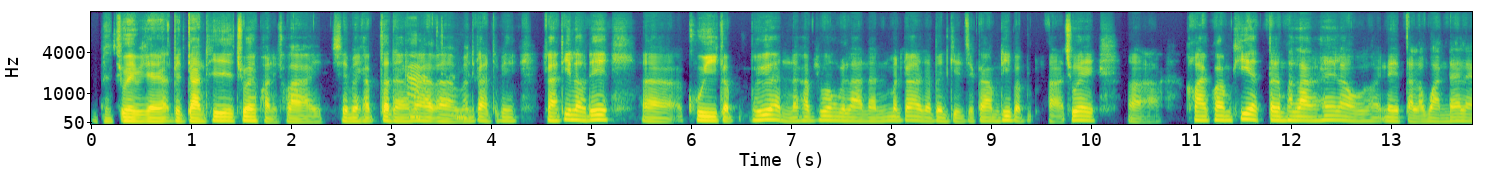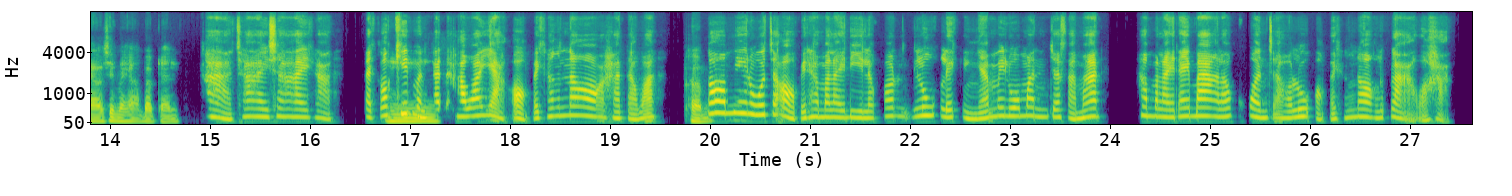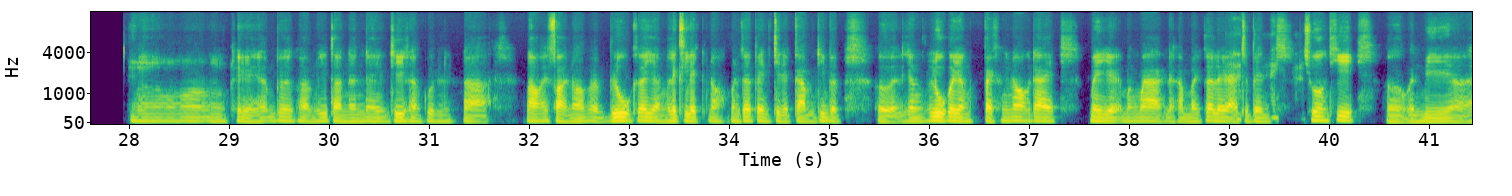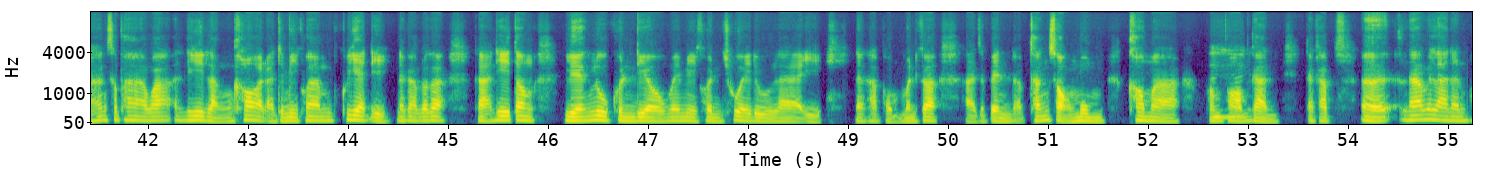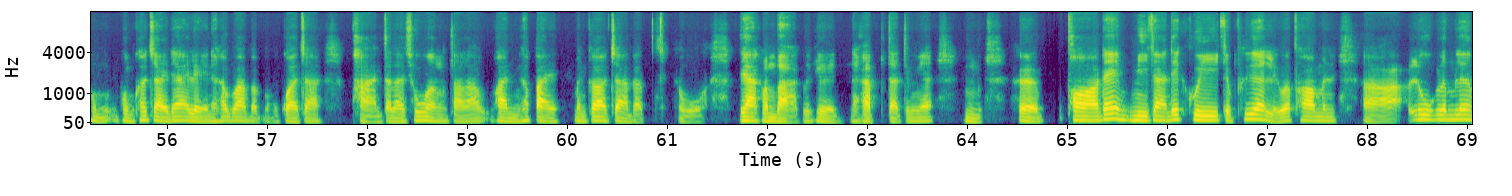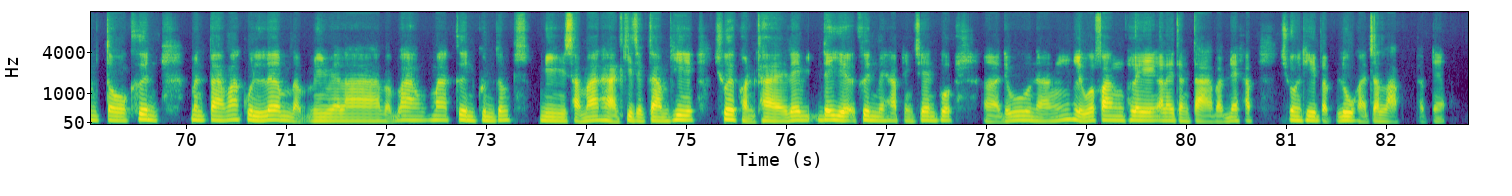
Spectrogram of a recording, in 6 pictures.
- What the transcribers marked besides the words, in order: unintelligible speech; "ที่" said as "ดี้"
- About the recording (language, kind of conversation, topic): Thai, advice, คุณรู้สึกเหมือนสูญเสียความเป็นตัวเองหลังมีลูกหรือแต่งงานไหม?
- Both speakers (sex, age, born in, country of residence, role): female, 40-44, Thailand, Thailand, user; male, 40-44, Thailand, Thailand, advisor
